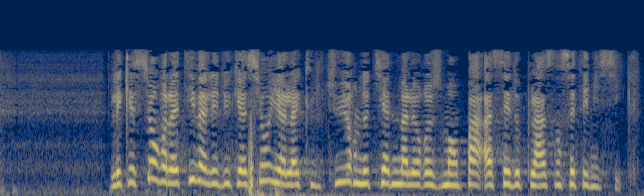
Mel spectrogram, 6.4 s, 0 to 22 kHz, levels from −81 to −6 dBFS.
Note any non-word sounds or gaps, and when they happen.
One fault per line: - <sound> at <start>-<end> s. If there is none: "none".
none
